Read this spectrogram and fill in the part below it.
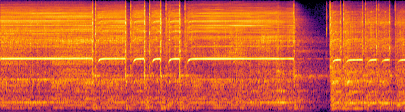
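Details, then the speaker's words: Electric winch newly mounted on a car trailer, first test winding in cable: steady high motor whine with irregular sharp clicks, suspected play somewhere in the winch. Clicking under load. "liksom så här klickar Hör ni det det är inte jag utan det är något glapp eller något tror jag"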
